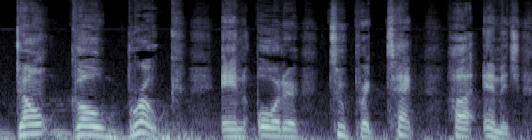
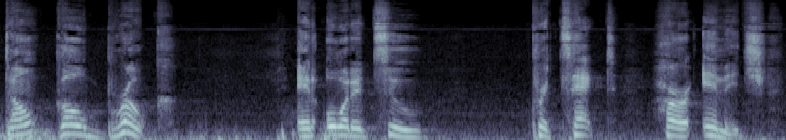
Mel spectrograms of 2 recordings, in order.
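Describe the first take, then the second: First: Said in the usual way. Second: "But don't go broke in order to protect her image" drawn out slow, each word weighed; slow emphatic warning. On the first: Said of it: "But don't go broke in order to protect her image". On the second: Shown as a demonstration. Preaching to brothers about money, slow and deliberate. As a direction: lean on every word of it, slowly.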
